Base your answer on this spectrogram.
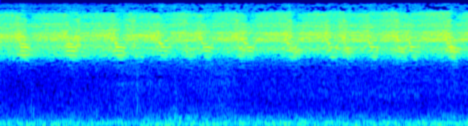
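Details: Noisy cicadas landing in front-yard trees late on a summer evening before dusk, producing a dense continuous high buzzing wall of sound with gentle swells in loudness.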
